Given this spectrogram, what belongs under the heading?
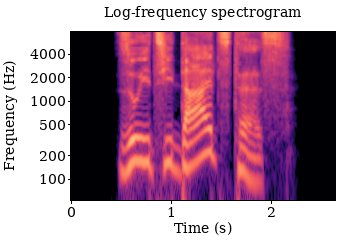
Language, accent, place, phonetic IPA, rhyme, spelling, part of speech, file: German, Germany, Berlin, [zuit͡siˈdaːlstəs], -aːlstəs, suizidalstes, adjective, De-suizidalstes.ogg
- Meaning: strong/mixed nominative/accusative neuter singular superlative degree of suizidal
